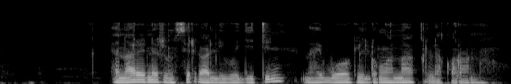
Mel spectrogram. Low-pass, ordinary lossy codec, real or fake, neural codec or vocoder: 7.2 kHz; none; real; none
